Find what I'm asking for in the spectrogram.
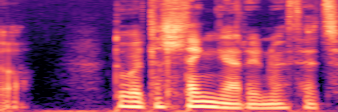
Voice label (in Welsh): "llengar" Welsh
